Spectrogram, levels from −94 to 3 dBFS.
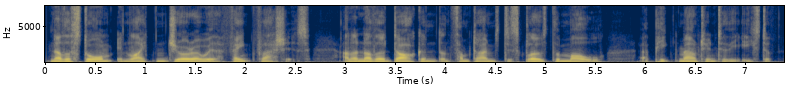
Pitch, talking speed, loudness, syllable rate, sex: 95 Hz, 195 wpm, -21 LUFS, 6.4 syllables/s, male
